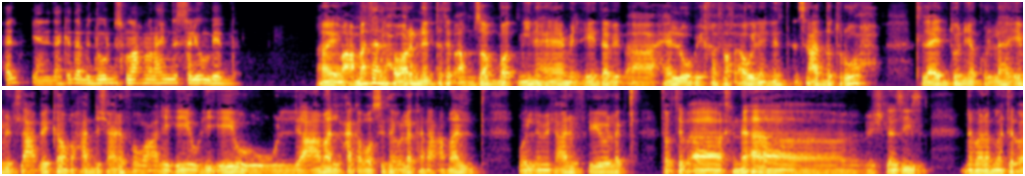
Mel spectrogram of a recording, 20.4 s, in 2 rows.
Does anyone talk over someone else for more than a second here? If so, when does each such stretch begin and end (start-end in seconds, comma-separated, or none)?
none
